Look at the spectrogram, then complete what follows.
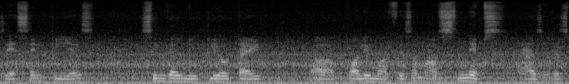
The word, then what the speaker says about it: SNP: call it as snps single nucleotide polymorphism or snips as it is pronounced which occurs in human this information promises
